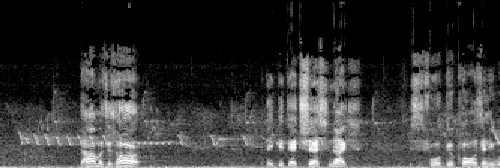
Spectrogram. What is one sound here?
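A man speaks loudly near the microphone.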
